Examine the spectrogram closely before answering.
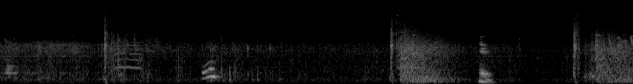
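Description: Gunshots fire in sharp, loud bursts.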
